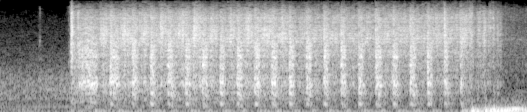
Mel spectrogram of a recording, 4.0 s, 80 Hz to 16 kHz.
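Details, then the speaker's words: Honda Civic Si after RDX injector and new fuel rail install, primed with no leaks, fuel pressure holding at 55; even cranking then clean catch and smooth rev, no misfire; normal start. "it doesn't sound like it's misfiring sounds nice yes let's go bro let's go"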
